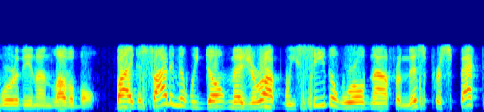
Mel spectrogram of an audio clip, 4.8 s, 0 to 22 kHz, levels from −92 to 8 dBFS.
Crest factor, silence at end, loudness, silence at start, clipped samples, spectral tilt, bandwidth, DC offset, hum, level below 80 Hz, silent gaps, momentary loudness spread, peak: 16 dB; 0.1 s; -19 LUFS; 0 s; under 0.1%; 0 dB/octave; 4.3 kHz; under 0.1%; none; -68 dBFS; none; 9 LU; -2 dBFS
